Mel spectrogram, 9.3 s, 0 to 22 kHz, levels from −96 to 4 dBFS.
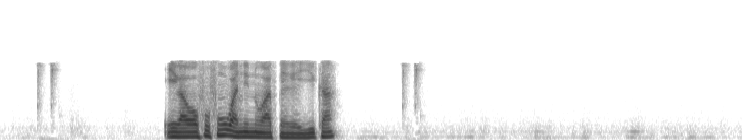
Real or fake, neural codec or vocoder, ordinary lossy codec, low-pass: real; none; MP3, 24 kbps; 3.6 kHz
